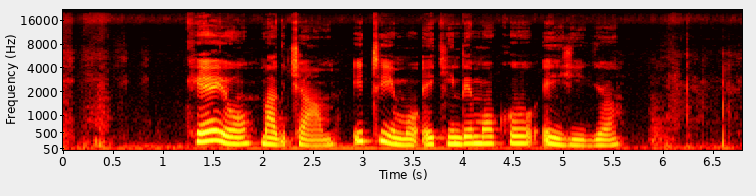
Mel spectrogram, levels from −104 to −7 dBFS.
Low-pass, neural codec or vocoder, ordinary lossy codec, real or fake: 19.8 kHz; none; none; real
